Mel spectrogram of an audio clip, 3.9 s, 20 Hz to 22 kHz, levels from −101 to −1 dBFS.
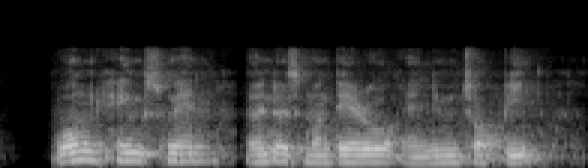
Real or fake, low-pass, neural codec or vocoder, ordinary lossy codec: fake; none; codec, 16 kHz, 4.8 kbps, FACodec; none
